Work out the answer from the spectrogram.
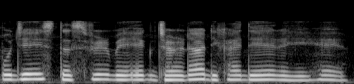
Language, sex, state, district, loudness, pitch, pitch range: Hindi, female, Arunachal Pradesh, Papum Pare, -15 LUFS, 215 Hz, 210-225 Hz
